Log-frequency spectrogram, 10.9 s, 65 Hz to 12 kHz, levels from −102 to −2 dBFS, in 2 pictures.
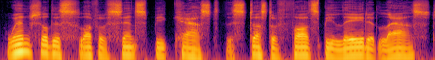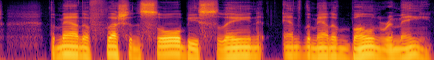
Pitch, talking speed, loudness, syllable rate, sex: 95 Hz, 165 wpm, -19 LUFS, 3.3 syllables/s, male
